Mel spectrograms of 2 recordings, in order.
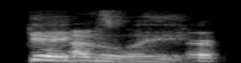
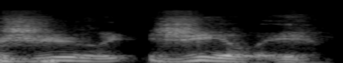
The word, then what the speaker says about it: Gigli: That's Giggly. oh god, that's hilarious. Matt, are you aware of Gigli?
